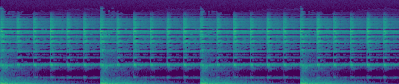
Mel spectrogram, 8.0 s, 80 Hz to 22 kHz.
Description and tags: Death Beat 120bpm
A slow industrial sounding beat
Dread, Menacing, Slow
